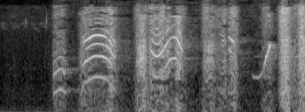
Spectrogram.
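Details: Playful pet Indian ringneck parrot making harsh, raspy screeches mixed with brief whistled, wavering notes in quick succession, about five bursts in three seconds.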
